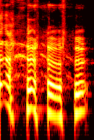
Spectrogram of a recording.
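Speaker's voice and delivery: loud, high cackling laugh; helpless bursts of loud laughing; real laughter. Real, not acted. Storyteller still cracking up at old photo, loud cackle.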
